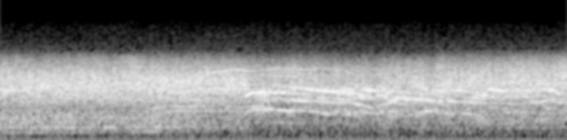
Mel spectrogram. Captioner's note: crowd Cheering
